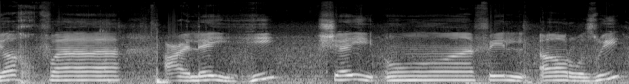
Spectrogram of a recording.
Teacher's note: تنوین کے بعد فا حروف اخفا میں سے ہے تو تنوین کو ہم چھپے ہوئے غنے کے ساتھ پڑھیں گے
